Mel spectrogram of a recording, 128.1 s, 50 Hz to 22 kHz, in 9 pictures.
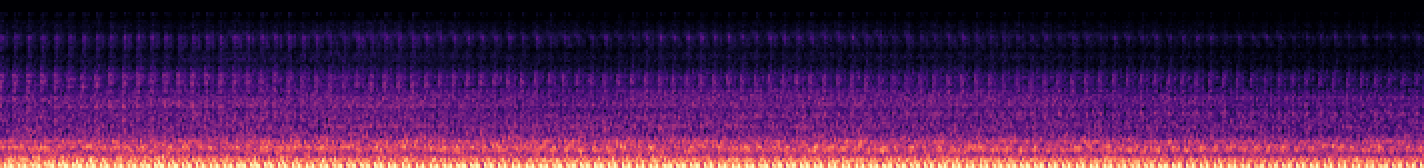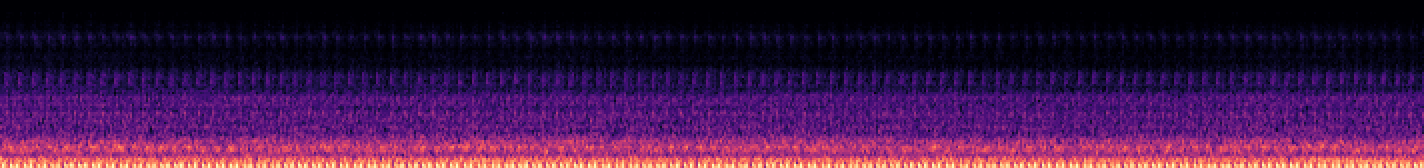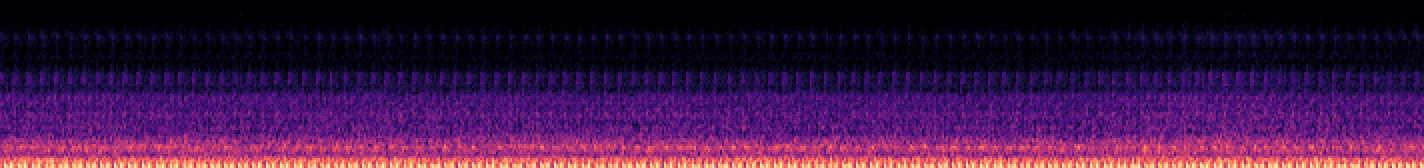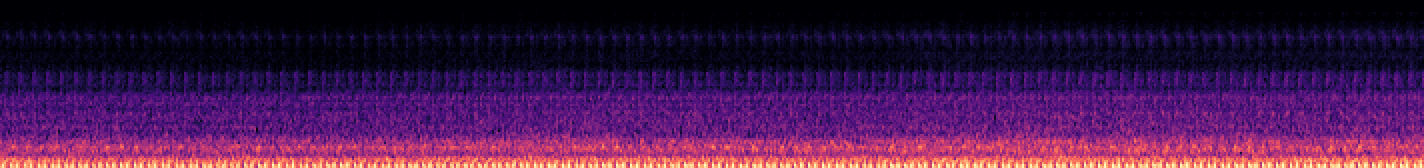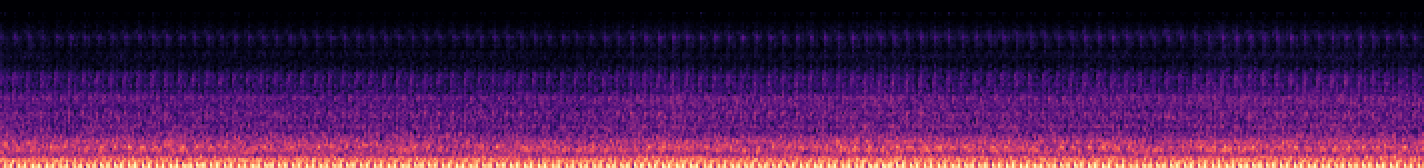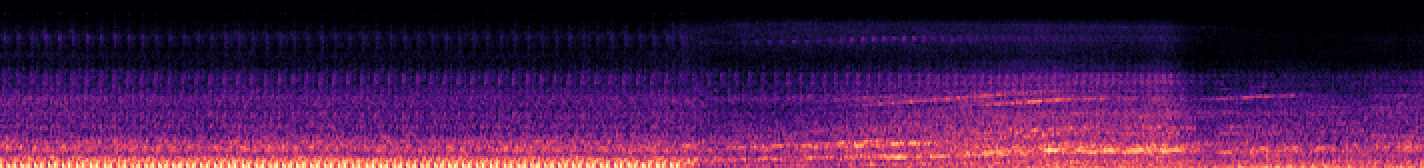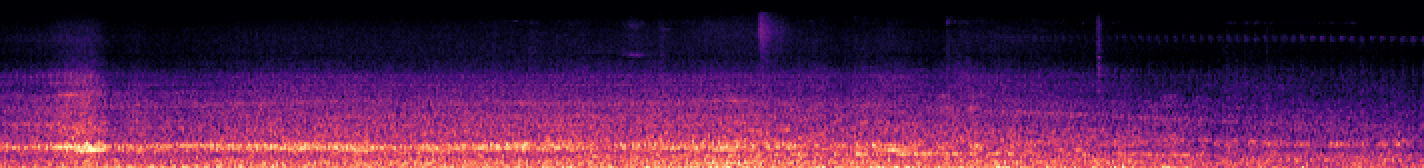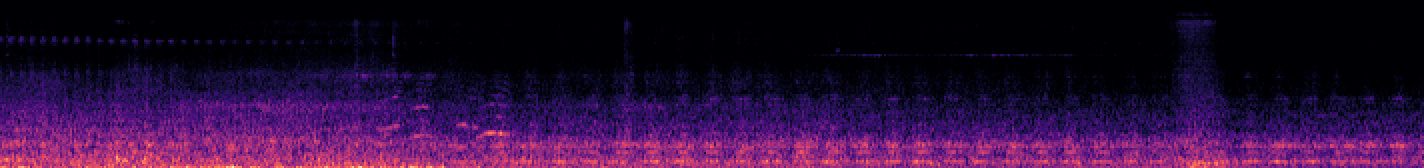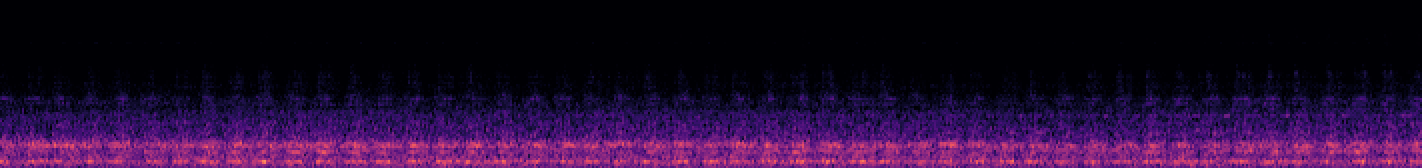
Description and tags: Engine Diesel Train Drive
A Diesel Train Idling and Driving.
Recorded with a Zoom H4N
